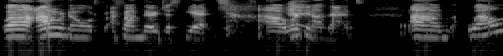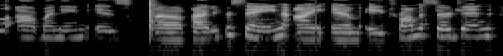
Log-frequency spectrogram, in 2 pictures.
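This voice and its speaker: A woman's voice: medium pitch, unhurried, pushed and bright, a little hiss or hum, rough recording. A woman from Somalia, a trauma surgeon, telling her story in an earnest, reflective way as an interview guest. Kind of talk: casual conversational interview.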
